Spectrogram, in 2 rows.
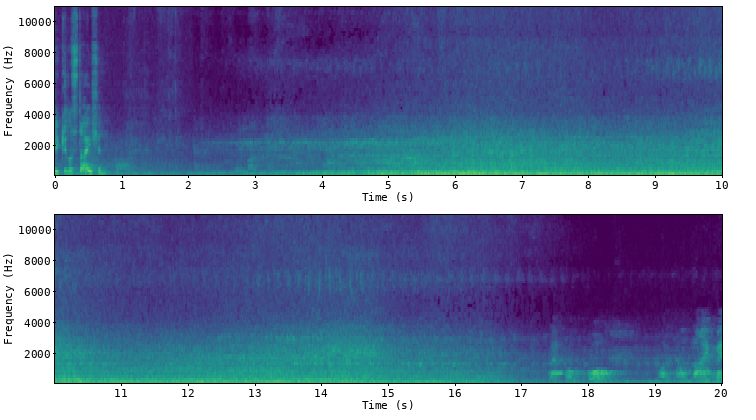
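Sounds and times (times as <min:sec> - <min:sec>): diesel engine drone: 0:00.0 - 0:20.0
train wheels rumbling on track: 0:03.1 - 0:18.1.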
